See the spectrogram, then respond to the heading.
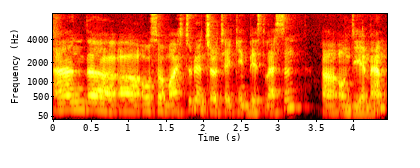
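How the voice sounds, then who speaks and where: A man with a Japanese accent speaks at a fairly high pitch with ordinary pitch variation, and audible room echo surrounds his voice. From Japan, Tokyo. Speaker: English teacher. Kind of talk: casual chat. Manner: halting.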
